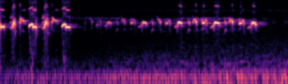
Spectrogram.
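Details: Sooty-headed bulbul singing on a recording used to lure and prompt other bulbuls to answer: a few loud, bubbly chirps open, then a faster run of short warbled notes with a faint low hum beneath.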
